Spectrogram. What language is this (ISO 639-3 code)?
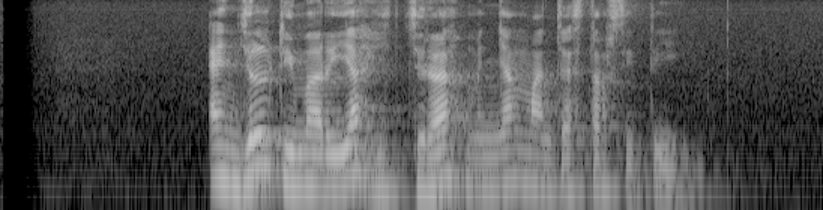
jav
